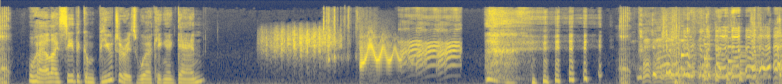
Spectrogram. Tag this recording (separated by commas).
Boing, inside a small room, Music, Speech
